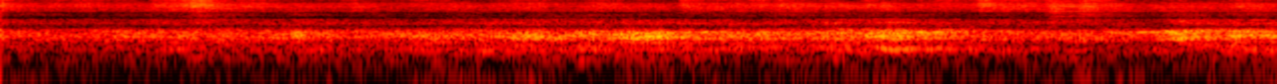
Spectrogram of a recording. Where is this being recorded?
in a subway station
